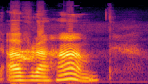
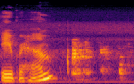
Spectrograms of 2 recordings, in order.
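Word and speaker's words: אברהם: it I am good Avraham after hum and of course that's commonly in English said as Abraham now read great or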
